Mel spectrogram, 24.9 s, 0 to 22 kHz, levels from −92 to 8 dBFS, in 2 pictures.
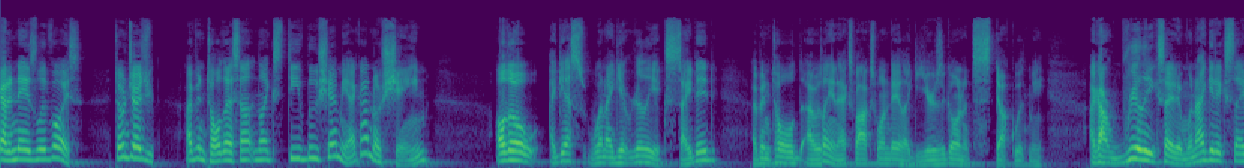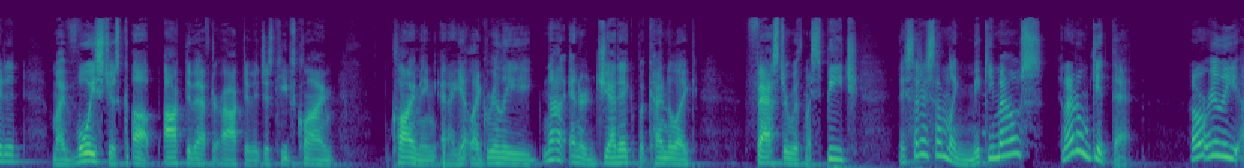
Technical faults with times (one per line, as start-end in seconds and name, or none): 1.51 damaged data in a compressed stream
13.70-13.72 damaged data in a compressed stream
